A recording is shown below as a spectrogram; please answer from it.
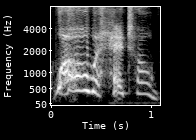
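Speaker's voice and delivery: high, delighted whoa; amazed whoa. Retold or imitated. Guest mimics her own amazement at a hedgehog, high and delighted. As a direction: gasp like she's never seen one. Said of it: "even now I'm like".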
